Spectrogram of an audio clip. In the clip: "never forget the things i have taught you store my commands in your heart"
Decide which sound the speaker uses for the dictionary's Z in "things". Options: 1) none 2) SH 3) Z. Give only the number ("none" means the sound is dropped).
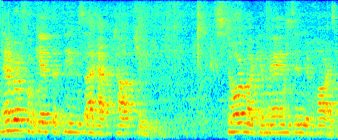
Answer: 3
